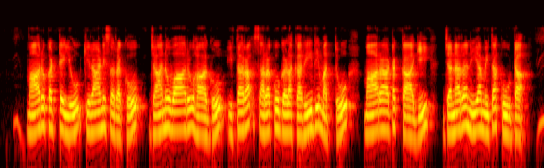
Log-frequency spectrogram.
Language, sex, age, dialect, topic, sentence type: Kannada, male, 18-24, Mysore Kannada, agriculture, statement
